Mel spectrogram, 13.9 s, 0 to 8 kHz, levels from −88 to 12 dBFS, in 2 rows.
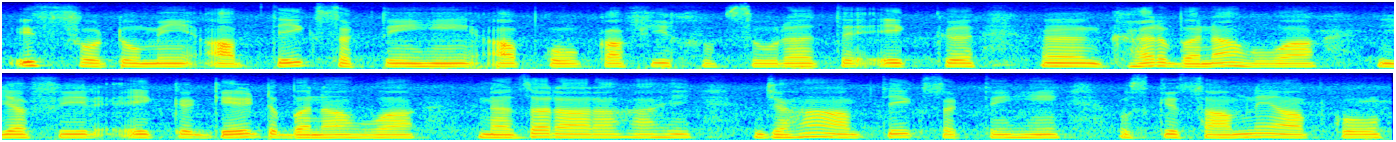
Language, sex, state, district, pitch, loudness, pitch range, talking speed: Hindi, male, Bihar, Bhagalpur, 135 Hz, -19 LUFS, 130-140 Hz, 145 wpm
